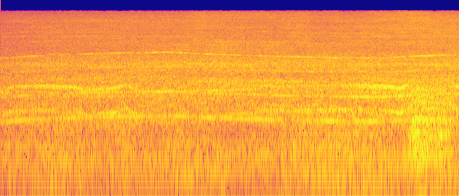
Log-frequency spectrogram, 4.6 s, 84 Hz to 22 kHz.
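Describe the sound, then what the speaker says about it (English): An AEG FX9 cordless vacuum cleaner runs on carpet in automatic mode, its motor giving a steady close whine with a slight rise in tone near the end as it is pushed along. "I could hear the motor changing tone as I push the machine along"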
